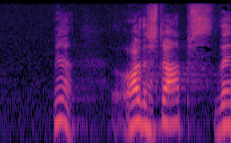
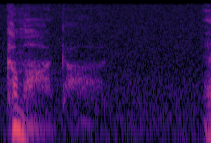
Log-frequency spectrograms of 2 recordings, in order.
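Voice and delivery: very slow, much softer whispered plea; fainter whisper; 3 semitones lower, 13 dB quieter, much slower than usual. Retold or imitated. Praying wearily to God in a very soft slow whisper. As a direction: let it fade into a sigh of a prayer. Pleading under breath at delay.

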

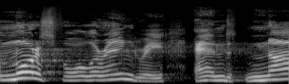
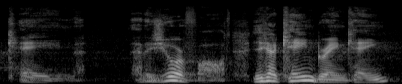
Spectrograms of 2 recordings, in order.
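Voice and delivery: much lower and softer, pinning the blame on him; low scolding aside; 8 semitones lower, 7 dB quieter than usual. Acted. Preacher addresses Cain directly, blaming him in a quiet, low scold. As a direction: drop the voice to tell Cain it's his own fault.

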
